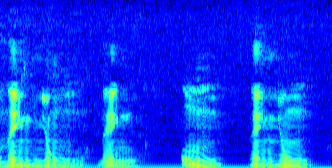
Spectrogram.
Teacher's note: de novo usa duas vezes o som nasal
